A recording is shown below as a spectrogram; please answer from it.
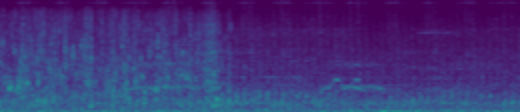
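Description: A helicopter's steady, whooshing rotor drone continues evenly throughout, fairly faint and rough-textured.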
